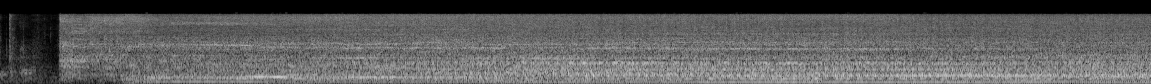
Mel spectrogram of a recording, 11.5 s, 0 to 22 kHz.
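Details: 2008 Nissan Sylphy G11, MR20 engine, P0135/P0141 O2 heater circuit faults: after an earlier blown fuse and harness issues, a short crank catches right away and settles into a smooth, steady idle with no stumbles or misses; a healthy start.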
